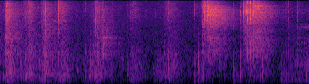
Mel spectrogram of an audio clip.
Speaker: there you go I hear lots of Click so after turning the wheel as normal like opening the luggage as you can see that the zero is not in between of the markings that I made anymore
